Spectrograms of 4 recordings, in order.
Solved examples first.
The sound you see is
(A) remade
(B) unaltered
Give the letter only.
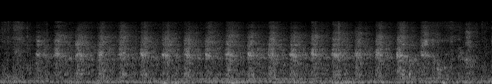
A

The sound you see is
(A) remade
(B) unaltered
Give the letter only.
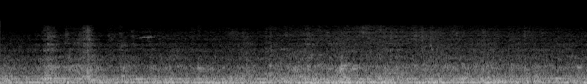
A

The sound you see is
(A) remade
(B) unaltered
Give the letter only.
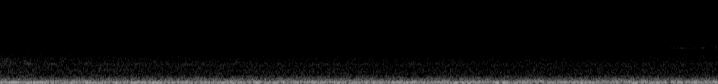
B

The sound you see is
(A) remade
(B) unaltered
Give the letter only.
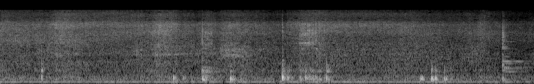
B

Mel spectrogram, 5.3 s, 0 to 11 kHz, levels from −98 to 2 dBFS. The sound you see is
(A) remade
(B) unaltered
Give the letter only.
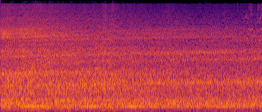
B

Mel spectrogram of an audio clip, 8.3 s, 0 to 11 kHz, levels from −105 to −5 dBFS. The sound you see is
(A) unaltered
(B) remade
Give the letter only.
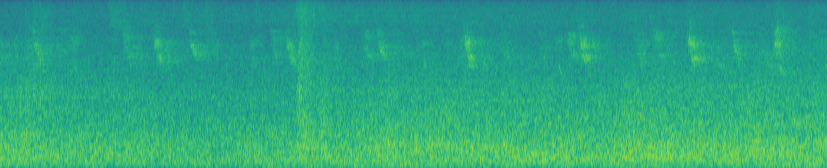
A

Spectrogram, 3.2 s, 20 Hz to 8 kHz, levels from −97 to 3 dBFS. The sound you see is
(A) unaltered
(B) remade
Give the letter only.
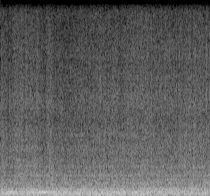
A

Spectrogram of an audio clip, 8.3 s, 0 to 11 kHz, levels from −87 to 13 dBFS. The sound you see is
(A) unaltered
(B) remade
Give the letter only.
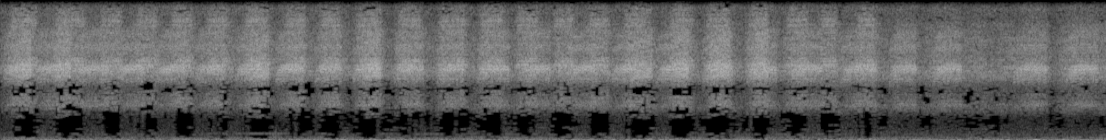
A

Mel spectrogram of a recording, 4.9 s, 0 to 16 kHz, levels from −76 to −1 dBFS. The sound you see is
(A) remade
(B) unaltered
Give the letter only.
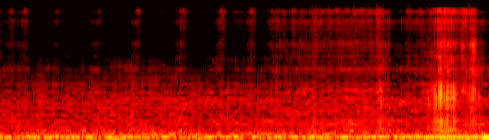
A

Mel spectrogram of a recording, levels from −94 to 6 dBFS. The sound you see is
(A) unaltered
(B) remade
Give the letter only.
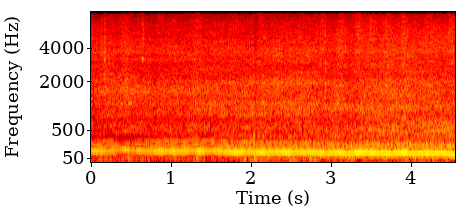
A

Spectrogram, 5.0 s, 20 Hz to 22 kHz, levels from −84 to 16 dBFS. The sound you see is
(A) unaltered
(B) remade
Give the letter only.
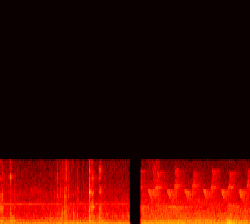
A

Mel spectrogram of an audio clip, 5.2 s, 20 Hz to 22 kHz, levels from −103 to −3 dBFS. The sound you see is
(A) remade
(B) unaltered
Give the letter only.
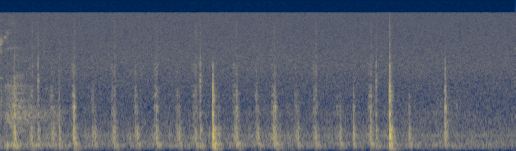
B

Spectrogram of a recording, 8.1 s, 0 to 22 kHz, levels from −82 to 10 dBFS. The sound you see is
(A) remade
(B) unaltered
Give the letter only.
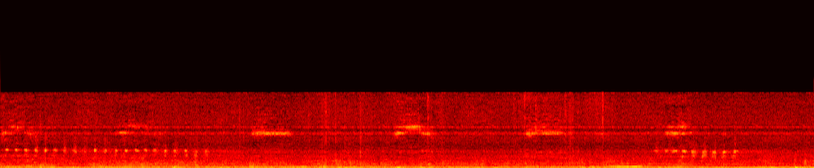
A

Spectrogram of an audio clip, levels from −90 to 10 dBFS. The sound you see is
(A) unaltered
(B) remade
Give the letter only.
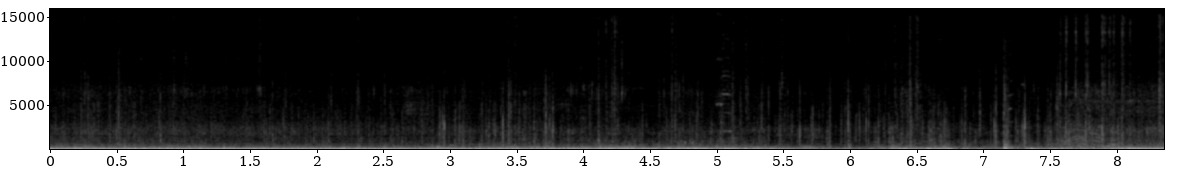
A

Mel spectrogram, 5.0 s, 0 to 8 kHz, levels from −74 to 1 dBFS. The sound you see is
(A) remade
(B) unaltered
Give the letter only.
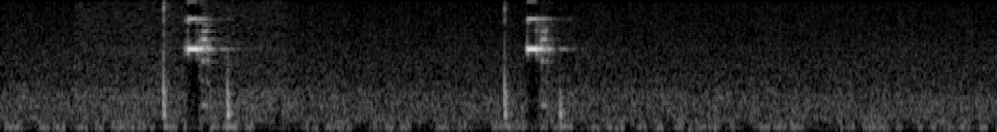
B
